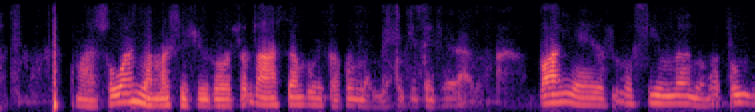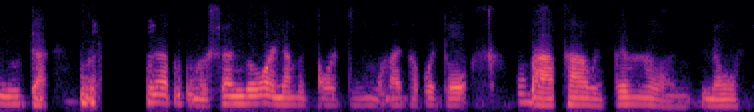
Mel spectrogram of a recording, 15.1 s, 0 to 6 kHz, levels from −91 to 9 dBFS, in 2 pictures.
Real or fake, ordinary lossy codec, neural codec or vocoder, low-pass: fake; Opus, 16 kbps; codec, 24 kHz, 0.9 kbps, WavTokenizer, medium music audio release; 5.4 kHz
